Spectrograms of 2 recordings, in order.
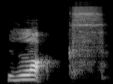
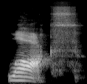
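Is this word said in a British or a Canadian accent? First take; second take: British; Canadian. First: Said in a British accent with a long L. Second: Said in a Canadian accent with a short L. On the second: "it's like Canadian"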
